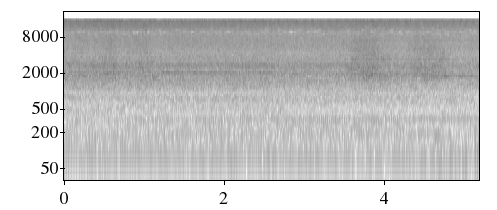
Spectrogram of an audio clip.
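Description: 2006 Lincoln's 4.6-litre V8 idling steadily, with a steady tone from the power steering pump: the regular Ford power steering sound, a sign the pump is working normally after the steering shaft repair.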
